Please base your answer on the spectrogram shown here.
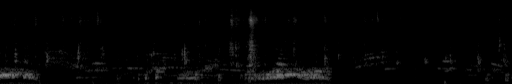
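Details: Lakha pigeon producing deep, burbling coos at the start and again near the middle, then quieter clicks and rustling in an indoor space.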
